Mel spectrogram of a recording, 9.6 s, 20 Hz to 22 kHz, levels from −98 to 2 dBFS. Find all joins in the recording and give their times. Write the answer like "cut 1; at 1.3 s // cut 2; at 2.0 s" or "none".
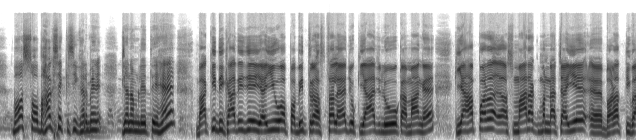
cut 1; at 2.8 s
